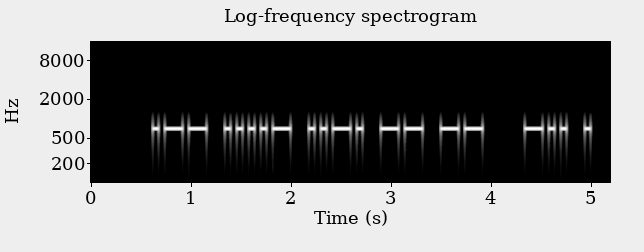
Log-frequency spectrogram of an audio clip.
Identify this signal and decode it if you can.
Morse code, heard as a keyed tone, about 20 wpm, 700 Hz. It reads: W4FMM DE
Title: USA Callsign DE Callsign - 5 Characters - 20wpm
